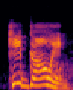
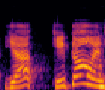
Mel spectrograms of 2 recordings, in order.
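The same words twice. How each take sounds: First: Said in the usual way. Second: Slow, drawn-out call. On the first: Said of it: "she says". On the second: Acted. Tressa calling to Delcy far down the beach, slow and teasing. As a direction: stretch it out teasingly. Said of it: "she calls".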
